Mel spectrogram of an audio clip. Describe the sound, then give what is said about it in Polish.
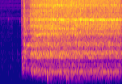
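An electric mixer beats batter for a Christmas fruit-and-nut cake after melted fat is added to the eggs. It switches on abruptly after a brief near-silence, then holds a loud, steady whirring drone until the end. “możemy miksować dalej”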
